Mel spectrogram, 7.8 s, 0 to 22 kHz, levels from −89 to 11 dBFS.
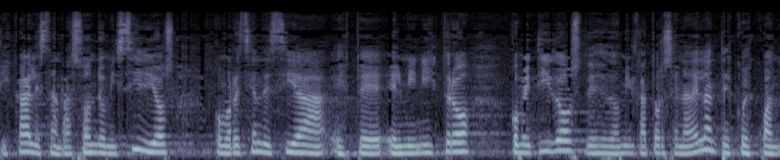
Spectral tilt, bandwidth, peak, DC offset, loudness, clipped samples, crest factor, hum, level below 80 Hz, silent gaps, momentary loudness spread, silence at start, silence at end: -5.5 dB/octave; 16 kHz; -8 dBFS; under 0.1%; -24 LUFS; under 0.1%; 16 dB; none; -48 dBFS; none; 5 LU; 0 s; 0 s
